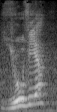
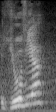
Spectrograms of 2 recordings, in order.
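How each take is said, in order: First: The first sound is a soft y-like sound. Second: The same.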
